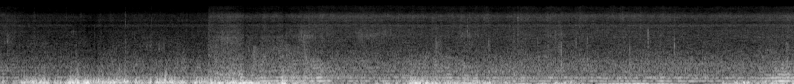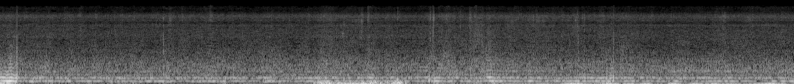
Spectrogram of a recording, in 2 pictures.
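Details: Wild bees at a giant hive found in trees deep in the jungle during a honey hunt; dense, low, steady buzzing hum fills the clip, with rustling and handling noise.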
